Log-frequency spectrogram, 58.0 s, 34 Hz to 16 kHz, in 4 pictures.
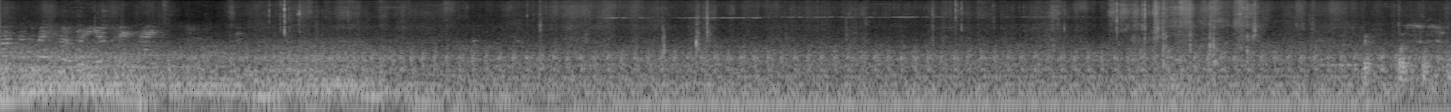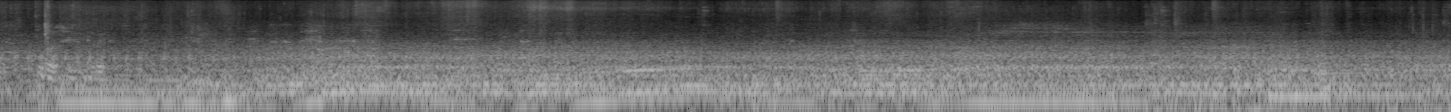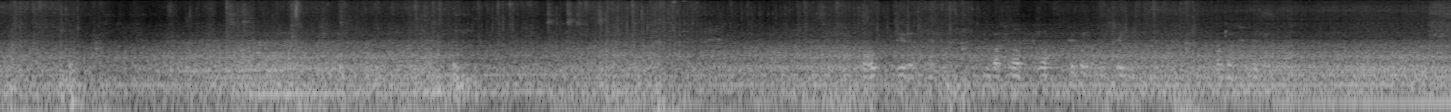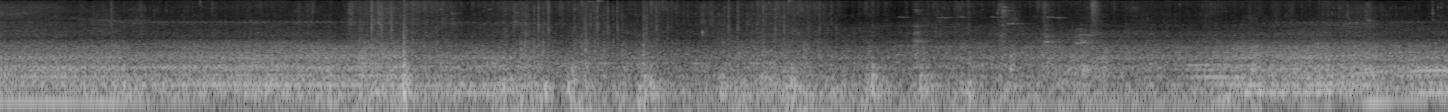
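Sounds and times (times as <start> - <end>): bus diesel engine rumble: 0.0 - 58.0
road noise: 0.0 - 58.0.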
